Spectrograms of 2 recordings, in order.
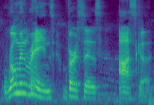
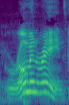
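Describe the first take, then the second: First: Slow, stretched arena announcer call; drawn-out wrestling matchup announcement; ring announcer matchup. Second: Drawn-out, loud, higher ring announcer call; slow booming wrestler introduction; ring announcer intro. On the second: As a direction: stretch the name like an arena announcer. Hyping a wrestling matchup. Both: Pretend.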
